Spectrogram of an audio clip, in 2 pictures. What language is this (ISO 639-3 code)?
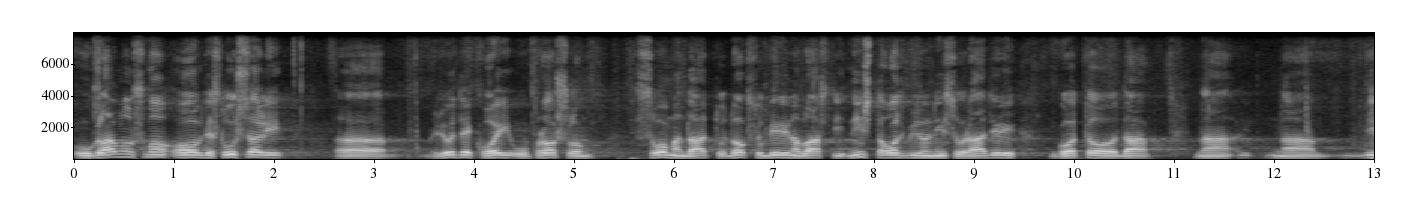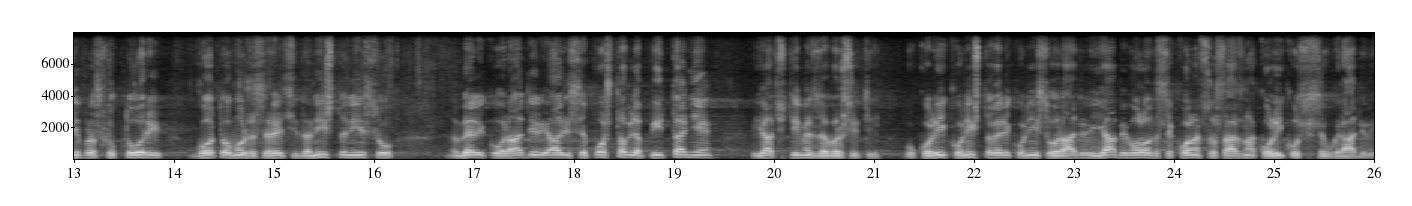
srp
